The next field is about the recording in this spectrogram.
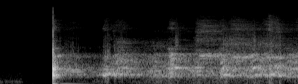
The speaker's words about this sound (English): Before you even step inside, it's the barking that lets you know there's something amiss at the Bakersfield Animal Care Center. The situation here at the shelter is critical right now. We are so overfull.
